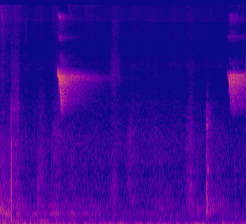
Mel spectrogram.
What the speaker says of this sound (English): Maybe that bird will figure out how to get out of here.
